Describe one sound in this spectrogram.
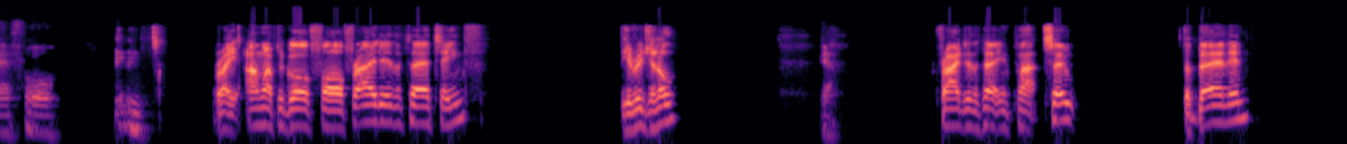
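A man with a deep voice talks with animation over an online call.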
